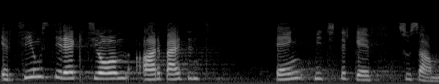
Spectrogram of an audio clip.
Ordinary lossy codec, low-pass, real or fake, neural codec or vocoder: none; 7.2 kHz; real; none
